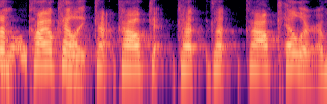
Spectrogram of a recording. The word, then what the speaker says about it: Kyle Keller: How many times do you have to mispronounce our coach's name? They called him Kyle Kelly like 3 times. Yes. Like, you called him Kyle Kelly, Kyle Keller.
